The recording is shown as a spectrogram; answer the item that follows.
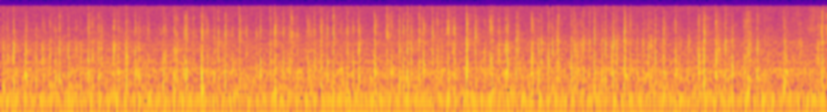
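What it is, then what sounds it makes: Cardboard box, hollow. Long acrylic nails tap quickly on the front of a small, hollow black cardboard packaging box with a round emblem sticker. The result is a quiet, continuous patter of crisp, light clicks, steady like rain, over a faint, constant low hum.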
